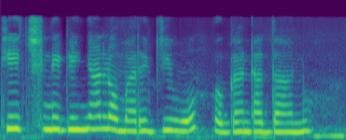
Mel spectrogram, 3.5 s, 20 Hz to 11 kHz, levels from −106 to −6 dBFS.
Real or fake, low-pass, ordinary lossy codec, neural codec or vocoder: fake; 7.2 kHz; none; codec, 16 kHz, 2 kbps, X-Codec, HuBERT features, trained on general audio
